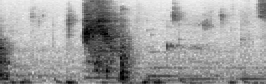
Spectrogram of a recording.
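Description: A girl's short, breathy exhale of relief, a "phew", about two-thirds of a second in.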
